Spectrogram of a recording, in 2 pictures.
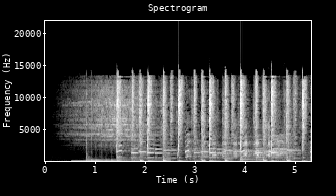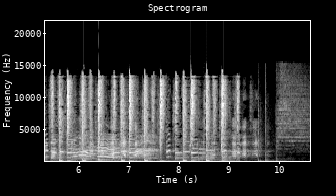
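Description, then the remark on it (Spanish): An instrumental song intro with a deep bass line, sharp rhythmic beats at a steady pulse, and bright layered synth chords, loud and full throughout with no singing or talking. “Espérate, pero suena así el tema o es una música de fondo que le han puesto.”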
